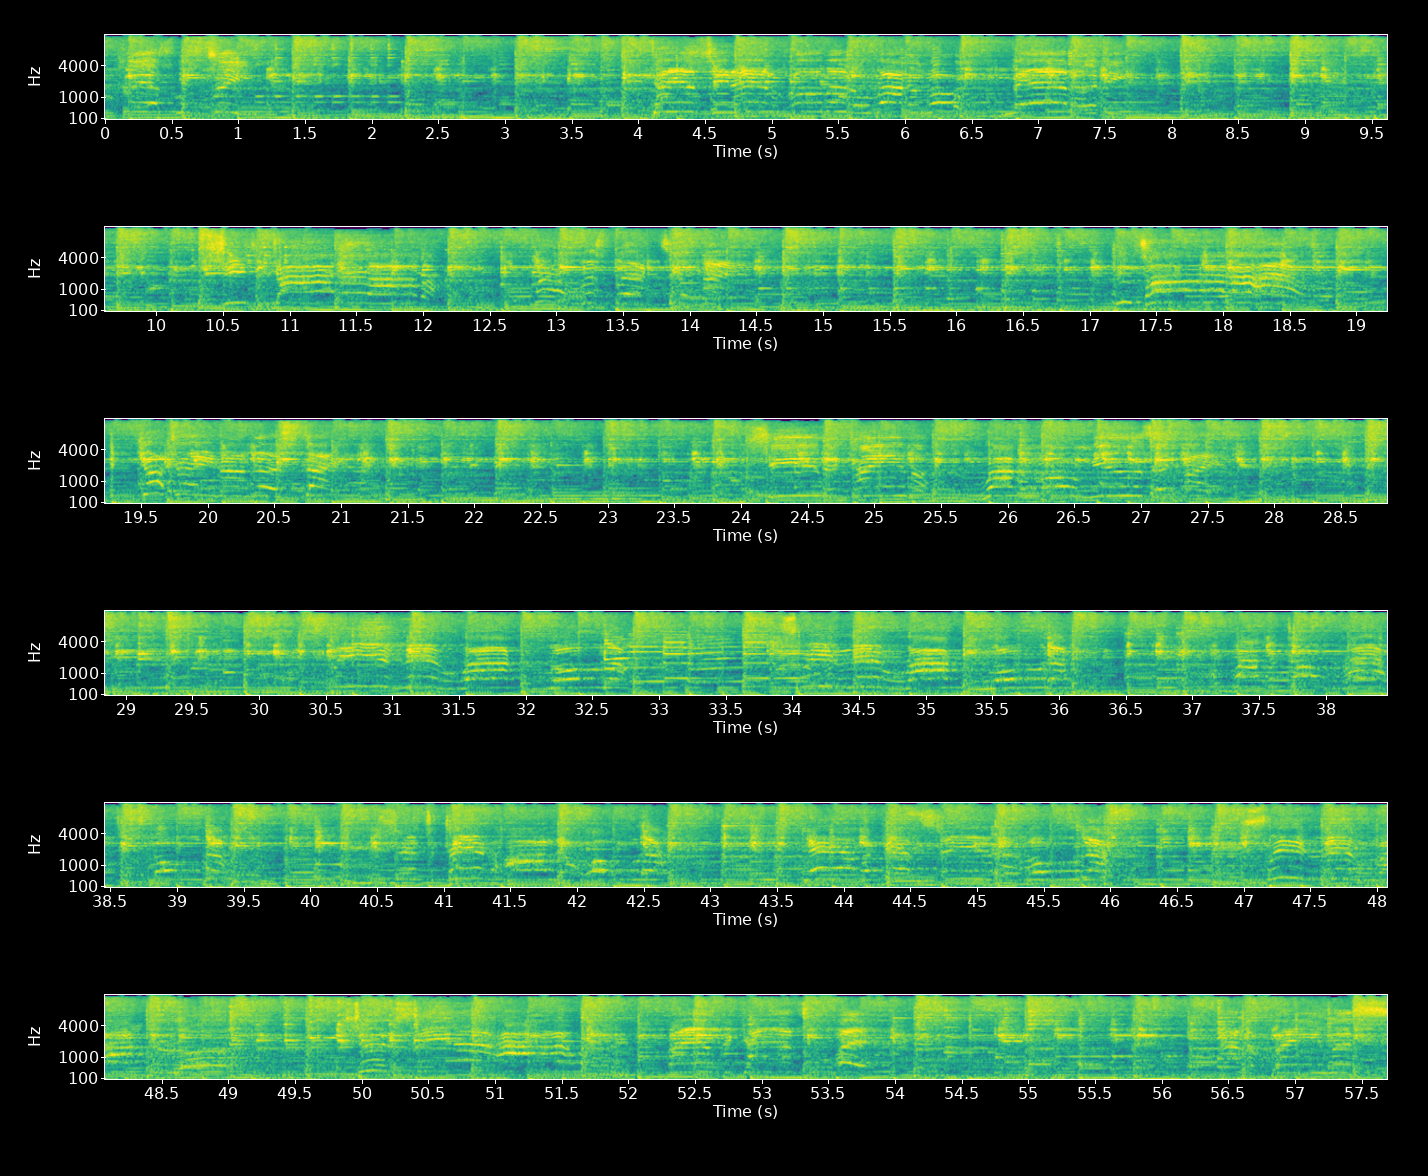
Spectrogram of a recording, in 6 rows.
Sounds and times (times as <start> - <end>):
Music: 0.0 - 57.6.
